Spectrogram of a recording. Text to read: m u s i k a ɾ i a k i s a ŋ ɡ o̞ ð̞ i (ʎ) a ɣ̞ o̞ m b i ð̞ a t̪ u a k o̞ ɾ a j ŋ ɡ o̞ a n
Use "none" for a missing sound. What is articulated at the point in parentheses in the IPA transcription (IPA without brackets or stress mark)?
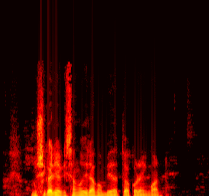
ɾ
